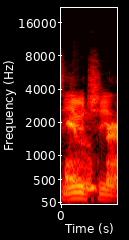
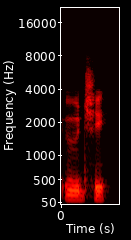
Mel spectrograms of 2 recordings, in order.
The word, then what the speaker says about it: Yuji: So it's pronounced Yuji. That's good to know. Huh? I didn't know it was pronounced Yuji. I was always calling it Uji.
